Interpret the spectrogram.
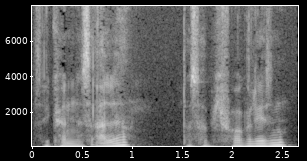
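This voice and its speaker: A man's voice: fairly low pitch, expressive, a little fast, mellow, husky, no echo. A man reading a storybook aloud who keeps losing his place, apologizes and restarts lines.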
